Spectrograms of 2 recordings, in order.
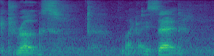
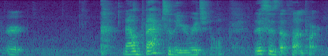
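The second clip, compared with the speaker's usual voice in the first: ordinary delivery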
